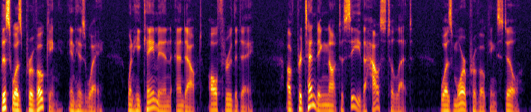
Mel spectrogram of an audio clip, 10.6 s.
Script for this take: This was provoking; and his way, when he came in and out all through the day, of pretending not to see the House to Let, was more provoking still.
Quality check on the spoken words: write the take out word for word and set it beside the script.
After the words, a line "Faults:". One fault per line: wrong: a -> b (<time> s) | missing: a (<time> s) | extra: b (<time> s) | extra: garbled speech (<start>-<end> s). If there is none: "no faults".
This was provoking; in his way, when he came in and out all through the day, of pretending not to see the House to Let, was more provoking still.
Faults:
wrong: and -> in (1.4 s)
